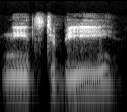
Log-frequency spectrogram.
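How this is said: The voice rises at the end. The speaker calls it wrong. "coming up"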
